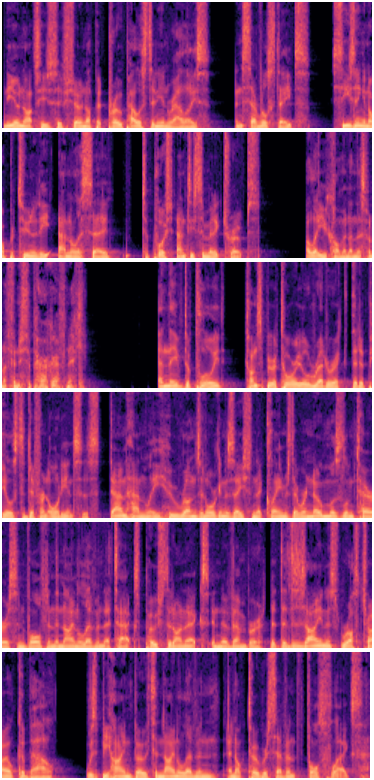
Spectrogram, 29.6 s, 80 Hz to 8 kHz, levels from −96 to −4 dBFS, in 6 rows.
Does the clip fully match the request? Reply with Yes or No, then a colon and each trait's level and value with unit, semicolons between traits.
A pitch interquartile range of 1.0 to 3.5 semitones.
Yes: average, 2.9 semitones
